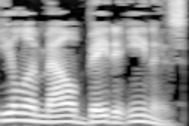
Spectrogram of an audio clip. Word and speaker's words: Islas Malvinas: The Falkland Islands, Spanish, Isla Malvinas, pronounced Isla Mal Beta Inas, is an archipelago in the South Atlantic Ocean on the Patagonian Shelf.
